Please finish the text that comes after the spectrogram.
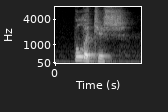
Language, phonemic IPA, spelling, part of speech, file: Dutch, /ˈpɔləcəs/, polletjes, noun, Nl-polletjes.ogg
- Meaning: plural of polletje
